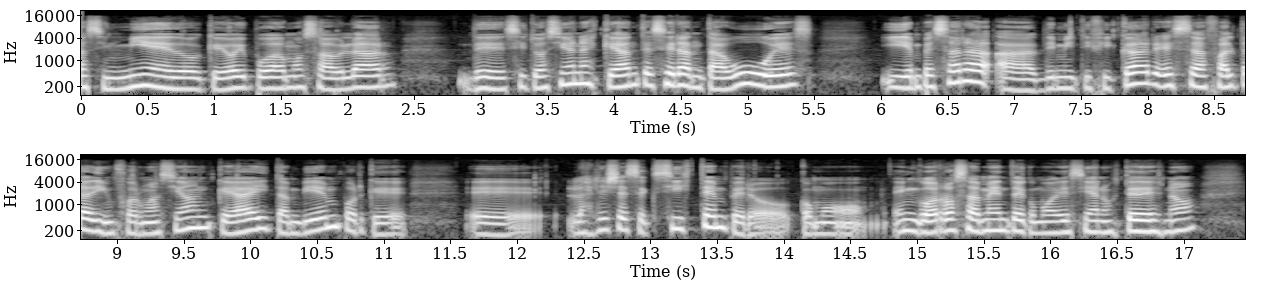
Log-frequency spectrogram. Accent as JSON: {"language": "Spanish", "town": "Villa de Soto", "region": "Córdoba", "country": "Argentina", "said": "La gente de campo, yo vengo de Villa de Soto, mi abuela sembraba cáñamo para hacer la suela de las alpargatas."}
